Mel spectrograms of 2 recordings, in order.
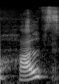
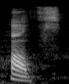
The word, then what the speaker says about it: halves: यहाँ L silent है, हम इसको हाल्फ्स नहीं पढ़ेंगे, हम इसको पढ़ेंगे हाफ्स, क्योंकि हाफ का प्लूरल फॉर्म होता है हाफ्स। एक अकेला होता तो हम हाफ कहते, लेकिन ये एक से ज़्यादा है तो हम इसको कहेंगे हाफ्स। एल यहाँ साइलेंट होगा।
